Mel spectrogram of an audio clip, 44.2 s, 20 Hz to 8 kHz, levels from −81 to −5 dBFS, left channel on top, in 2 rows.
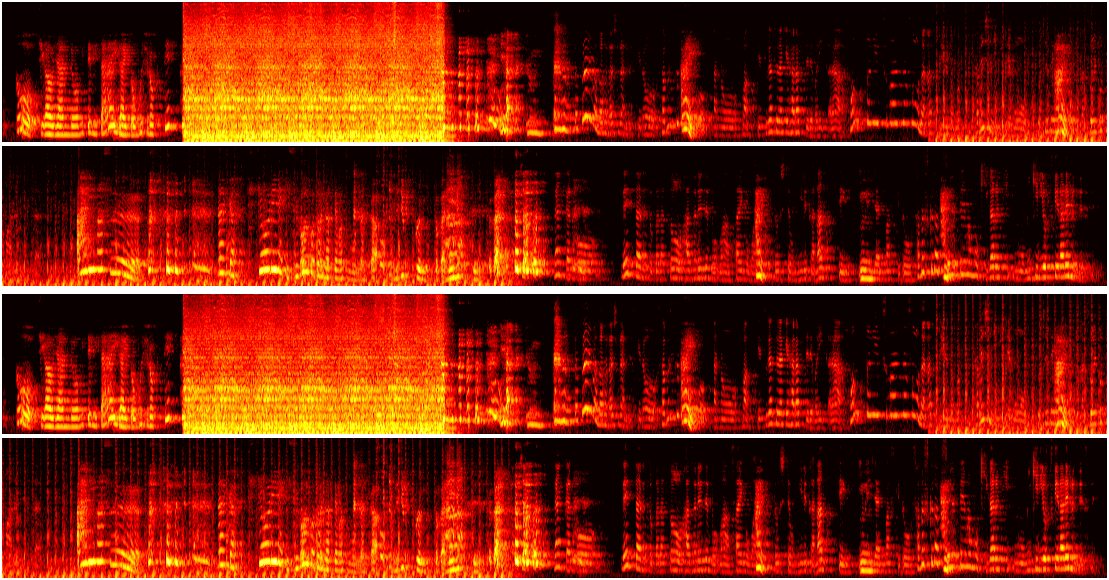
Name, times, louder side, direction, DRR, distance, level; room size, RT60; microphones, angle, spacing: voice 1, 0.3-4.9 8.8-10.8 13.6-13.8 21.0-21.3 23.6-25.6 25.9-29.6 29.9-31.3 31.5-32.8 33.5-33.8 37.2-37.3 39.3-39.6 40.9-41.0, equal, ahead, 3 dB, 1.7 m, -27 dB
sound 1, 3.6-8.9, left 1 dB, 25° left, 1.1 m, -19 dB
voice 2, 3.6-4.2 4.9-8.9 9.7-10.0 11.0-19.2 19.4-20.5 20.8-21.3 21.6-22.5 22.8-22.9 25.3-25.5 29.1-30.3 30.9-31.9 32.3-32.6 33.1-34.1 34.5-38.5 38.8-43.9, right 1 dB, 35° right, 1 dB, 3.7 m, -40 dB
sound 2, 18.5-32.3, right 1 dB, 60° right, 6.5 m, -37 dB
29.5 x 15.0 x 6.6 m, 0.71 s
head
